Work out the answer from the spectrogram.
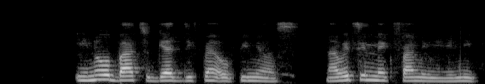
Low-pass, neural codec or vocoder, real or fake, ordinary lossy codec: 7.2 kHz; none; real; none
